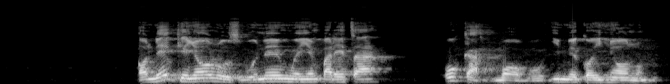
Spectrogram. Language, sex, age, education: Igbo, male, 30-45, tertiary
